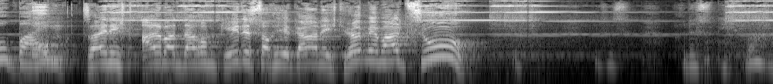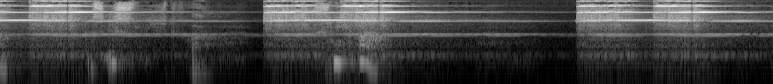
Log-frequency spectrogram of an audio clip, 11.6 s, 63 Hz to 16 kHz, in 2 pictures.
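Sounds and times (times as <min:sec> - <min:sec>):
speech: 0:00.0 - 0:06.8
telephone ringing with an electronic trill: 0:00.7 - 0:11.5.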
